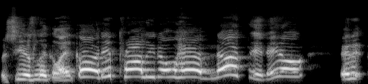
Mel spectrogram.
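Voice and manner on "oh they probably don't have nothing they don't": high pitying mock wife voice. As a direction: mimic her feeling sorry, pitched way up. Mocking wife's pity.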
